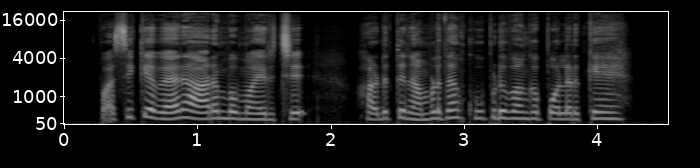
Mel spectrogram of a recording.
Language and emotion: Tamil, fearful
